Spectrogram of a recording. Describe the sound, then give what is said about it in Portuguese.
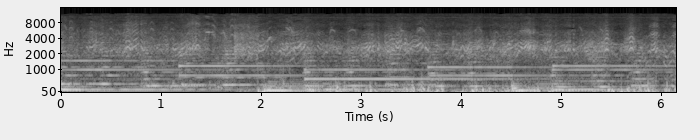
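A dense, continuous chorus of many tropical seabirds calling at once at a breeding colony on an atoll in the South Atlantic, the region's largest, including brown and black noddies and boobies: overlapping squawks and chatter at a steady, fairly loud level throughout, with a low droning undertone beneath. “O atol, ele é a maior colônia reprodutiva de aves marinhas tropicais do Atlântico Sul.”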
